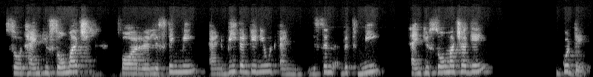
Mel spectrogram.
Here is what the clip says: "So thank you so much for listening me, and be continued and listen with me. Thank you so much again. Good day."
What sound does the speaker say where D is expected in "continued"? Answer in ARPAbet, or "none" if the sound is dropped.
D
